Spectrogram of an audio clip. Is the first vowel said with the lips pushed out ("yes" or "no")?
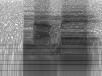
no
